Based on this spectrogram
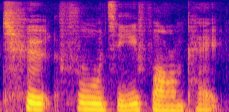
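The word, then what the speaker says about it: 脫褲子放屁: So today I'm going to be talking how you pronounce in Cantonese. So it should sound like 脱褲子放屁.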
